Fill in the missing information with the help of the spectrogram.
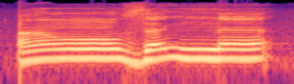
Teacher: انزلنا، نون ساکن کے بعد زا حرف اخفا ہے تو نون ساکن کو اخفا کے ساتھ پڑھا جائے گا، یعنی ناک میں آواز لے جا کر گنگنانا، اس سے اخفا کہتے ہیں.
